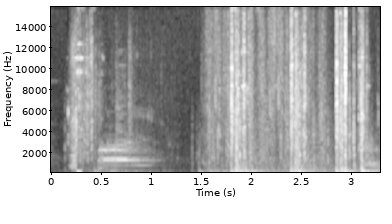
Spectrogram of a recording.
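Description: Gunfire in a first-person shooter video game: several sharp shots and impacts crackle close and loud among mechanical clatter and game effects, with a quieter stretch near the start.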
